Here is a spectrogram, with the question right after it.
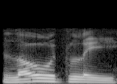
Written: loathly

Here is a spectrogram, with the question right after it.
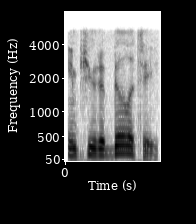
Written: imputability

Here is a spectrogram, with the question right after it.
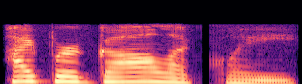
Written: hypergolically

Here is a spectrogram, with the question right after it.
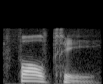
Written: faulty

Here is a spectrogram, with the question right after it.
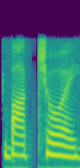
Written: bok choy

